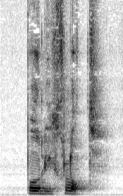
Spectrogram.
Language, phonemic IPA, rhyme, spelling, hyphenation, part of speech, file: Dutch, /ˌpoː.liˈɣlɔt/, -ɔt, polyglot, po‧ly‧glot, noun / adjective, Nl-polyglot.ogg
- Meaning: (noun) 1. a polyglot, one who has mastered several languages 2. a publication with an original texts along with translations in several languages; especially of a version of the Bible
